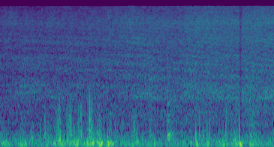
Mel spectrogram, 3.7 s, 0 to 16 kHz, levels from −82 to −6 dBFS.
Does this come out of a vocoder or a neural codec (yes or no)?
no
